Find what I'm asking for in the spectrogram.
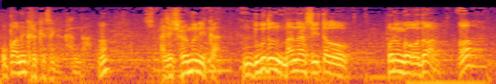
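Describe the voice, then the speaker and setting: A man's voice: medium pitch, very animated, moderate pace, soft background music, lightly acted. Dude playing a cocky teasing big-brother guy, voice swings all over. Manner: teasing, boastful, casual. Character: cocky older brother-in-law figure bragging about drinking.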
